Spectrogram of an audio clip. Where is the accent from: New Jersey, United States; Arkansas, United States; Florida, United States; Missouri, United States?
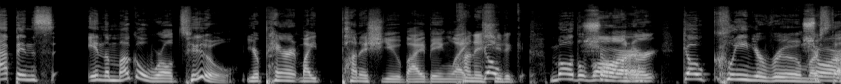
New Jersey, United States; I'll always remember growing up in South Jersey, the the Democratic or Republican National Convention was coming to Philadelphia, just over the river from me.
